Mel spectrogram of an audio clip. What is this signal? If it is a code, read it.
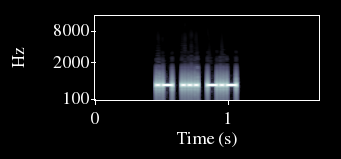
Morse code, heard as a keyed tone, about 50 wpm, 700 Hz. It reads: ASK
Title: Top 300 Words Repeated 50wpm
